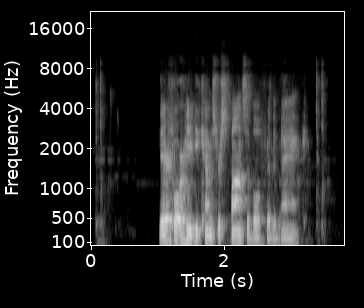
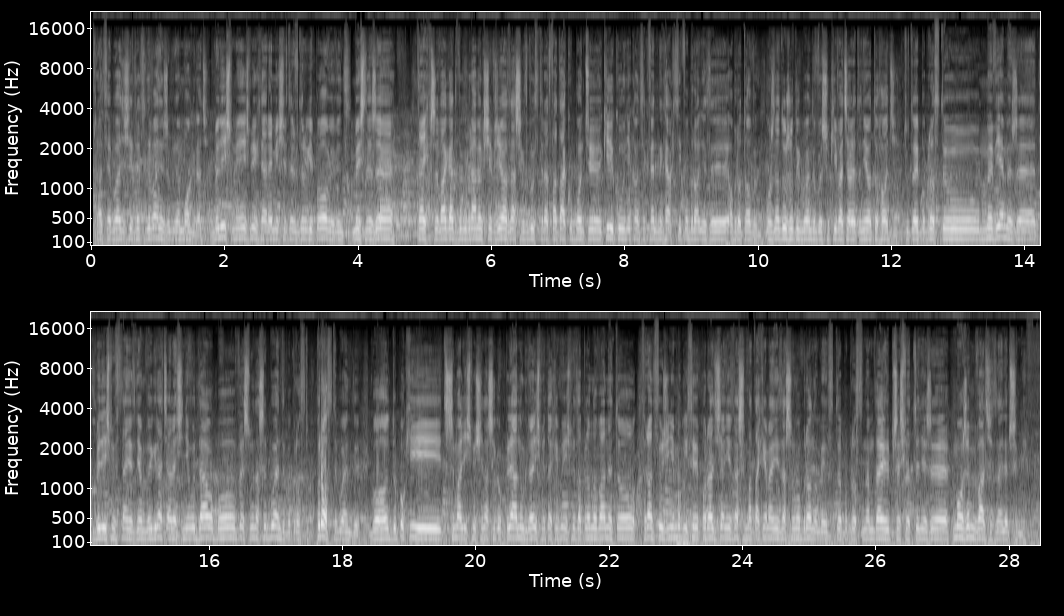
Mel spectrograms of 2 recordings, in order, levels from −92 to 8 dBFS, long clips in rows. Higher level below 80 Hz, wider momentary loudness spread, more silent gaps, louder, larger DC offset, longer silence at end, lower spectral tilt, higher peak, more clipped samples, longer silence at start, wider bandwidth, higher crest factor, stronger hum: second, -50 dBFS vs -32 dBFS; first, 14 LU vs 6 LU; neither; second, -18 LUFS vs -13 LUFS; neither; first, 0.7 s vs 0 s; about the same, -6.5 dB/octave vs -6 dB/octave; about the same, -2 dBFS vs 0 dBFS; neither; first, 1 s vs 0 s; second, 9 kHz vs over 20 kHz; first, 18 dB vs 12 dB; neither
